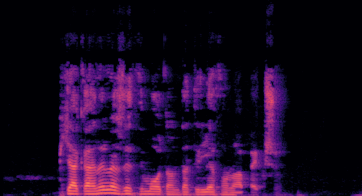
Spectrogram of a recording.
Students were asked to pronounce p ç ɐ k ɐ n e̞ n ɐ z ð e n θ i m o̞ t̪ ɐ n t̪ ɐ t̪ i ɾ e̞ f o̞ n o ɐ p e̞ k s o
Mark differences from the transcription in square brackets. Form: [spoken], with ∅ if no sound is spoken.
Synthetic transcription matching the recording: p ç ɐ k ɐ n e̞ n ɐ z ð e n θ i m o̞ t̪ ɐ n t̪ ɐ t̪ i [l] e̞ f o̞ n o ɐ p e̞ k s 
